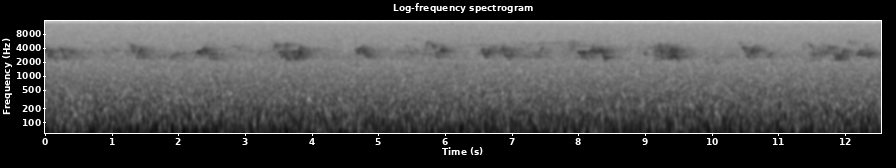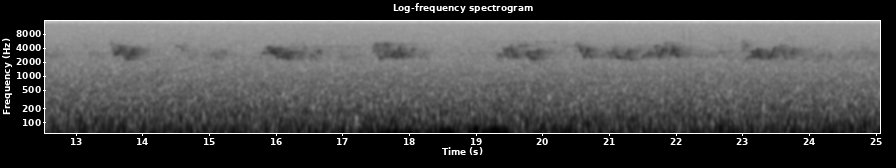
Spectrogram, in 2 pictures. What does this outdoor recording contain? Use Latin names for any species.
Vireo olivaceus, Setophaga virens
